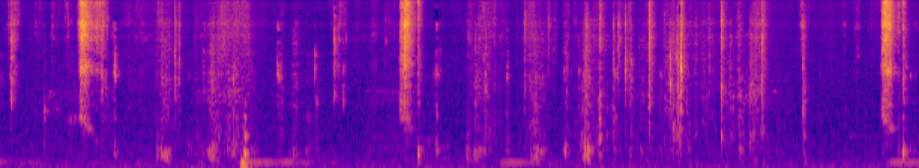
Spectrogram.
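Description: Chester's Hot Fries being bitten and chewed close to the microphone: irregular crisp crunches, with a louder low thump about two and a half seconds in.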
